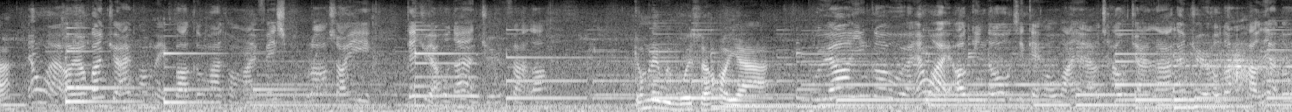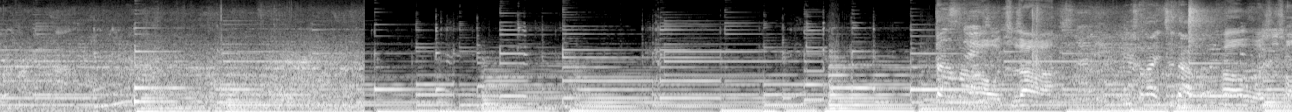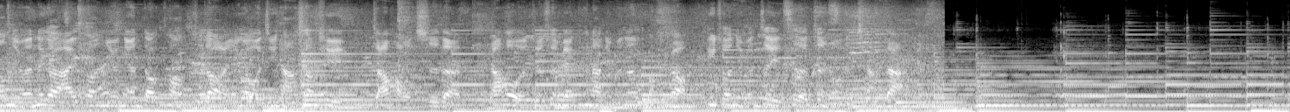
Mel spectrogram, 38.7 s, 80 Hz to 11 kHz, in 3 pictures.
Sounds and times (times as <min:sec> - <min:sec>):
Speech: 0:00.0 - 0:05.5, 0:06.4 - 0:13.1, 0:22.3 - 0:35.3
Music: 0:00.0 - 0:38.7.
